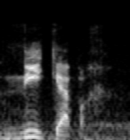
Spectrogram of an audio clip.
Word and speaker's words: Kneecapper: Dus het is de kneecapper. Kneecapper. Kneecapper. De K in het begin is silent.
